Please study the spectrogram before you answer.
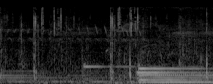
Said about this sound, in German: hörst du plötzlich Hufgetrappel in der Ferne.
